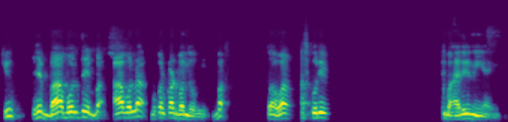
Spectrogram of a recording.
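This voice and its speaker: A man's voice: a little high, lively intonation, normal speed, breathy edge, no room sound, narrow, tinny audio. A man teaching Quran recitation rules, explaining throat anatomy and sounding out letters and vowels to demonstrate, often checking in with his listeners. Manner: checks in often with "okay?" and "theek hai?". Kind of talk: classroom explanation with drawn diagrams.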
